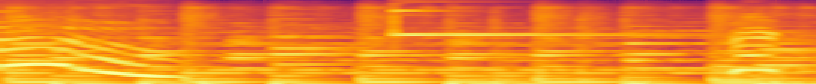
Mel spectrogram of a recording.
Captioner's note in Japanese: チーン！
